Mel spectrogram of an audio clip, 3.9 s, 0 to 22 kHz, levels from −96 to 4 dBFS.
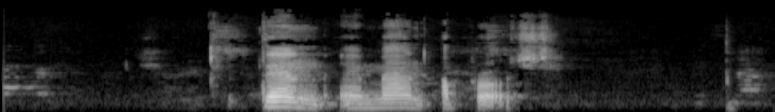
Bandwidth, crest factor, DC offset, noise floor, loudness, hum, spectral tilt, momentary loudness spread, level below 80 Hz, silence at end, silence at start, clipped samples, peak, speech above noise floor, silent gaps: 14 kHz; 24 dB; under 0.1%; -75 dBFS; -27 LUFS; none; -3.5 dB/octave; 20 LU; -72 dBFS; 0.1 s; 0.05 s; under 0.1%; -6 dBFS; 49 dB; none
